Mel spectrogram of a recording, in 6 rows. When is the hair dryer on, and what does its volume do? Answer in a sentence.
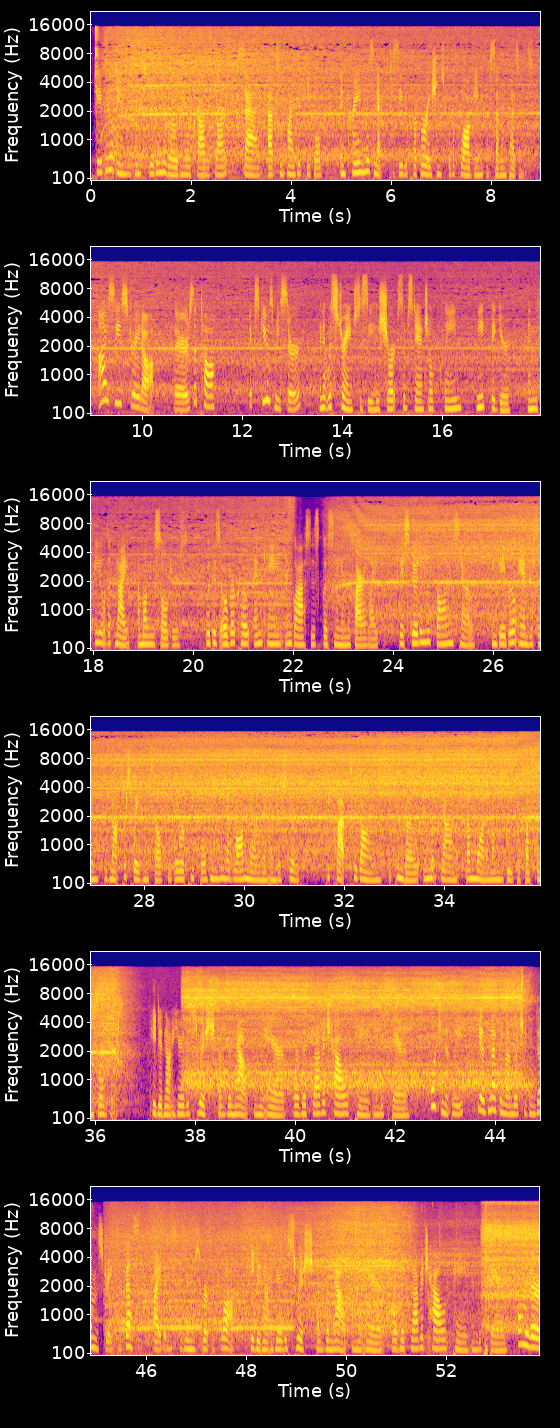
You can hear the hair dryer from 0.0 to 53.8 s, getting quieter then louder.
